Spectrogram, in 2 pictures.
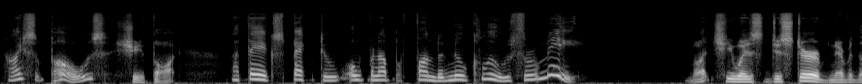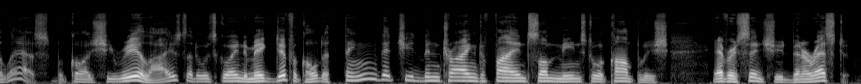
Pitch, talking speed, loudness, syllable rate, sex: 155 Hz, 180 wpm, -21 LUFS, 5.0 syllables/s, male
